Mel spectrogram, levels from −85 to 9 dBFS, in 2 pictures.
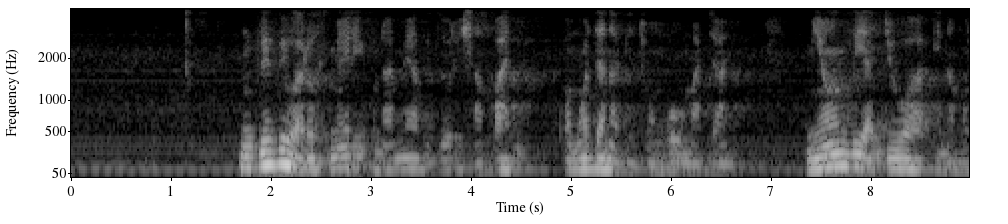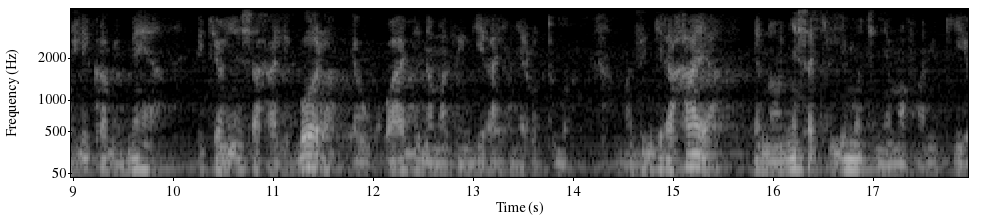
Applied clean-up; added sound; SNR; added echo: none; none; none; reverberation time 0.9 s.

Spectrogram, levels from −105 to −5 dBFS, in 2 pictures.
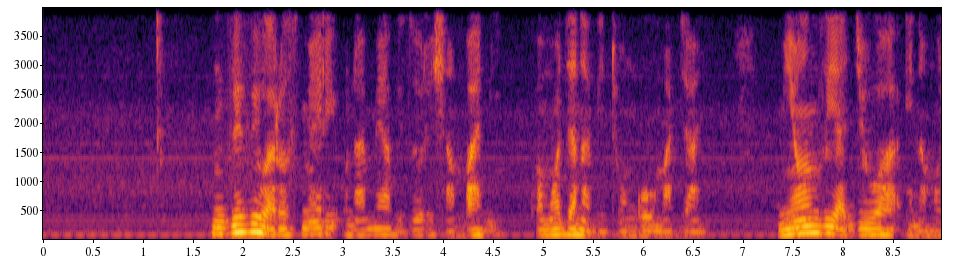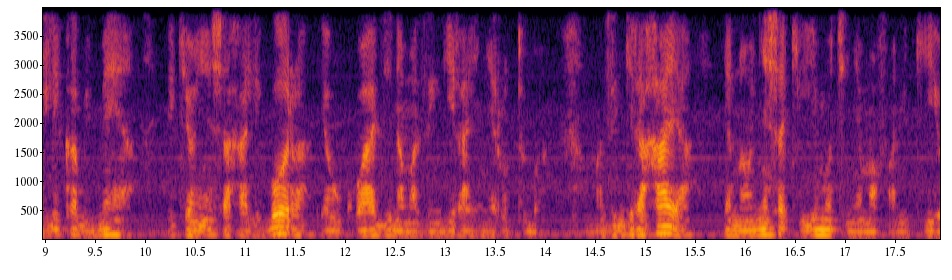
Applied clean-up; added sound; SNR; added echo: none; none; none; none.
